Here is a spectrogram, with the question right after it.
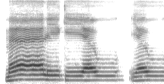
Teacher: ini wawu sukun, dia mencucu, memenyongkan kedua bibir. Jadi keadaan di mana kedua bibir monyong itu ada dua keadaan, yaitu ketika dhamma dan ketika wawu.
